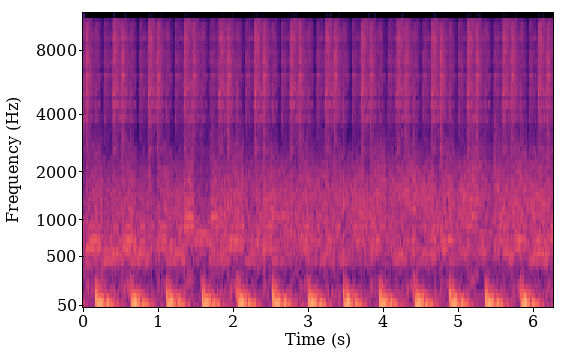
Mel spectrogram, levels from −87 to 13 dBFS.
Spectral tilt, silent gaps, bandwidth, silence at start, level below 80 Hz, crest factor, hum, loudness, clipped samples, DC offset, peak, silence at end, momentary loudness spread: -3.5 dB/octave; none; 11.5 kHz; 0 s; -20 dBFS; 14 dB; none; -20 LUFS; under 0.1%; under 0.1%; -4 dBFS; 0 s; 1 LU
